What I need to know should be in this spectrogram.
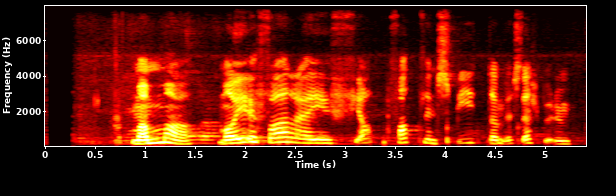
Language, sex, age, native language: Icelandic, male, 13, Icelandic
